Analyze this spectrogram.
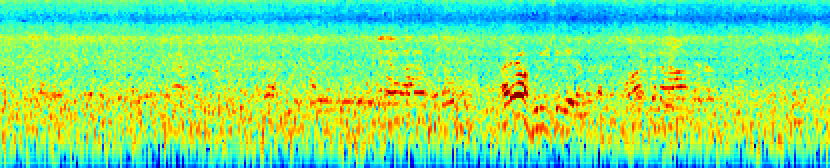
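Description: An elderly man speaks calmly close to the microphone.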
